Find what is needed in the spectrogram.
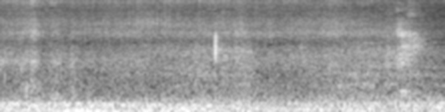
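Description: Faint low background rumble, with one light tick about a second in.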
